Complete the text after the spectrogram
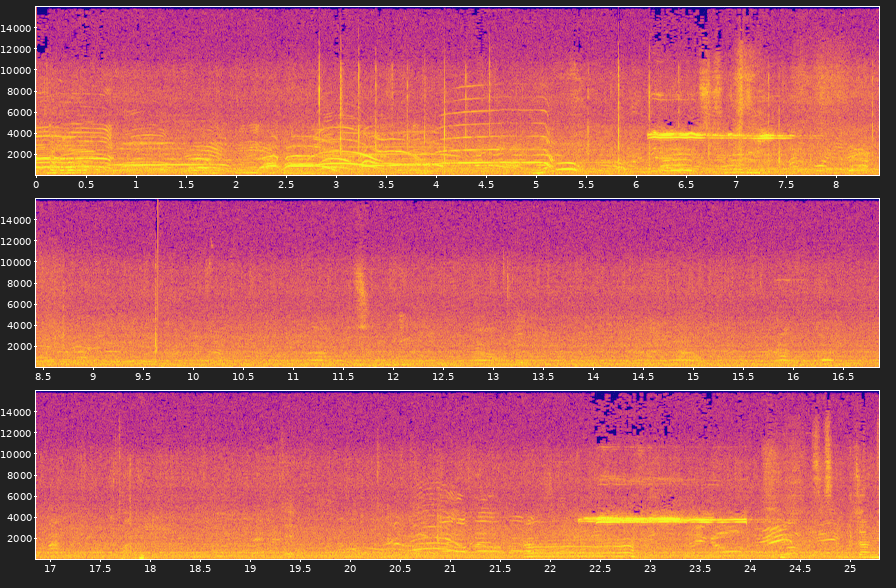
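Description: Young men shout and cheer in the open air.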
